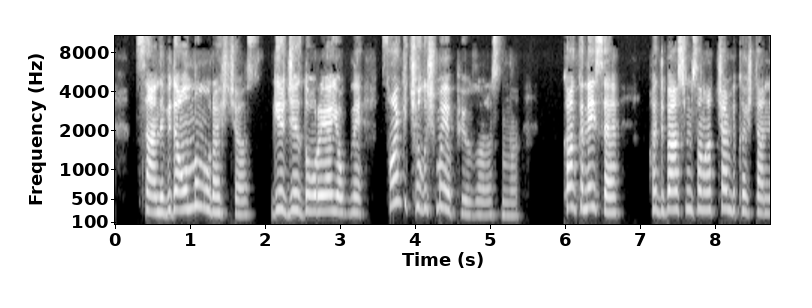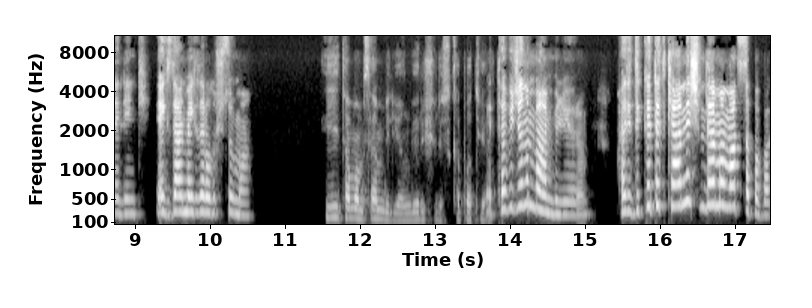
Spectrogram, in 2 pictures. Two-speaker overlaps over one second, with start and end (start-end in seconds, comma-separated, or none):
none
